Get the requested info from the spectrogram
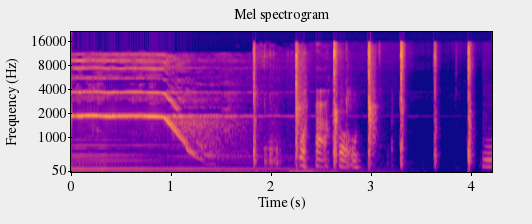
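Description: A male singer holds a very high whistle-register note over a ringing acoustic guitar chord. About a second in, the note slides down and dies away. Scattered hand claps and short excited exclamations follow.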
